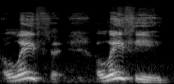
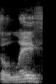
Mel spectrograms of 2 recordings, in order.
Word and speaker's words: Olathe: Like when I first moved here, I was like Olathe. And they said, no, it's Olathe.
